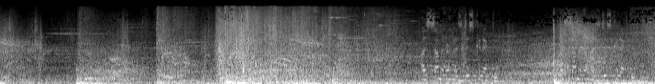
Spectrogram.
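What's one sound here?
Magical spell effects whoosh and burst in quick succession.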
